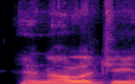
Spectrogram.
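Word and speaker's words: oenology: for the teaching of anology spelled with an O here by the way OE um anology in the proper Greek way um and vulture um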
